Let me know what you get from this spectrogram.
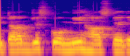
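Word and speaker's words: Mijas: गांव की तरफ जिसको महास कहते हैं इसको आप इस तरह प्रोनाउंस महास यहां पर एम आई जे ए एस है लेकिन ये किस तरह प्रोनाउंस करेंगे महास महास की तरफ अबाउट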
